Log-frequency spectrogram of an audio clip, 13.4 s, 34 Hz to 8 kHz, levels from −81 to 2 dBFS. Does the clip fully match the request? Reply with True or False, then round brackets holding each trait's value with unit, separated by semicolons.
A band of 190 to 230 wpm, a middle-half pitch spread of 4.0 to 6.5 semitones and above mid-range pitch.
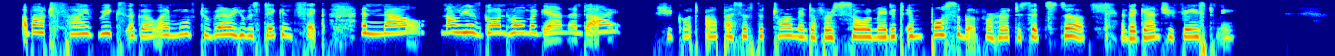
True (205 wpm; 5.6 semitones; 250 Hz)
